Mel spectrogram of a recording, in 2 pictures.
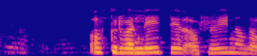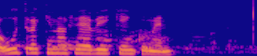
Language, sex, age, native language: Icelandic, male, 12, Icelandic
